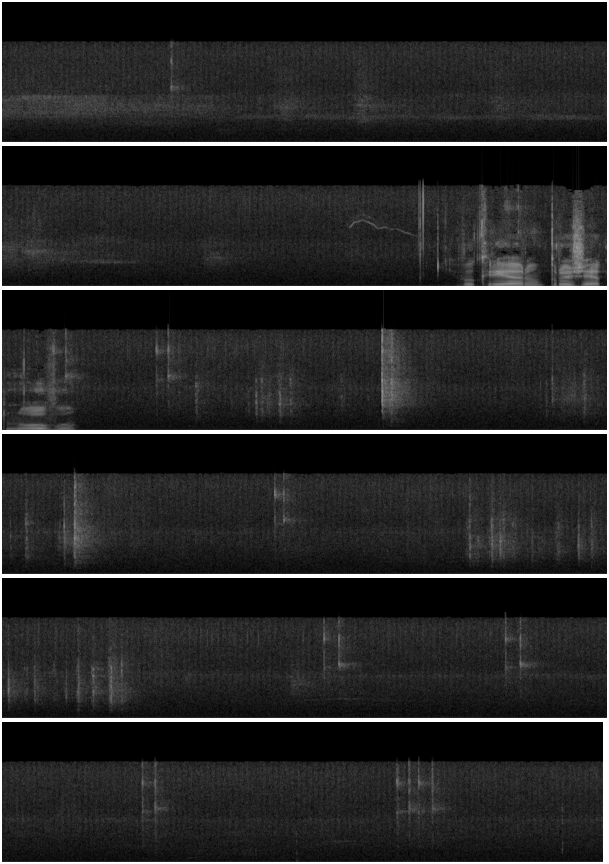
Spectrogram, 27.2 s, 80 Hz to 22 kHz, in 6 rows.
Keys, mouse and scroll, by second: 8.3 click, 9.5 click, 10.3 click, 10.7-11.7 typing, 11.9 Return, 13.4 g, 13.7 o, 14.1 Return, 15.7 click, 16.9-19.5 typing, 20.5 click, 21.9 click, 23.7 click, 25.7 click.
